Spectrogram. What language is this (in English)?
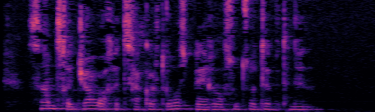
Georgian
